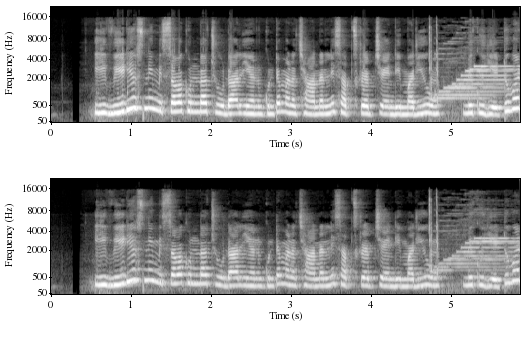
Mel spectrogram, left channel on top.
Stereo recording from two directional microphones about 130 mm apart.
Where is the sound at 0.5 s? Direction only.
35° left (ahead or behind).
